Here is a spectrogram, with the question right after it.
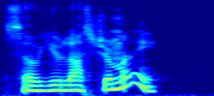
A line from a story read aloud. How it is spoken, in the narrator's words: he said softly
